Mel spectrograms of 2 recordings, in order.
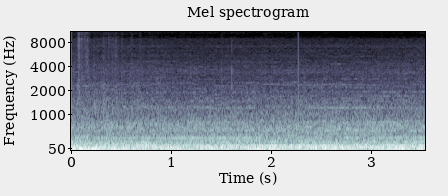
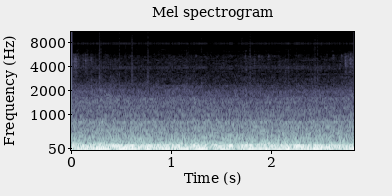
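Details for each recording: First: Nissan Navara STX 550 while driving: steady mid-pitched whine like a running tap over road rumble from the rear differential; pinion bearings suspected from a hoist run-up, not confirmed; before repair. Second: Datsun rear differential, about 120,000 km, test drive after repair for a howling diff: steady low road rumble with no rising or falling howl, so the diff now runs quiet as it should.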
